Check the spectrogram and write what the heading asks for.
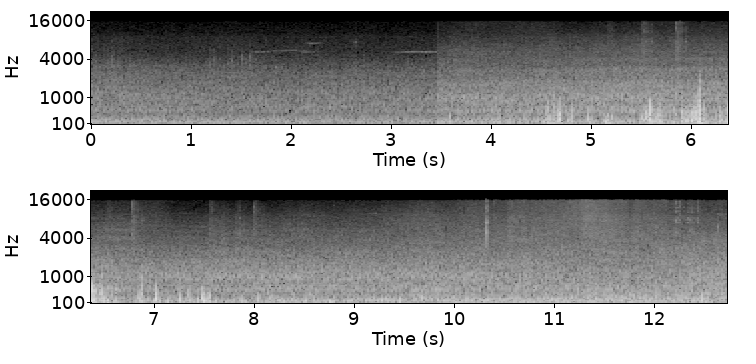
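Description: Steady low hum of distant road traffic. About halfway through comes a run of irregular low thumps.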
